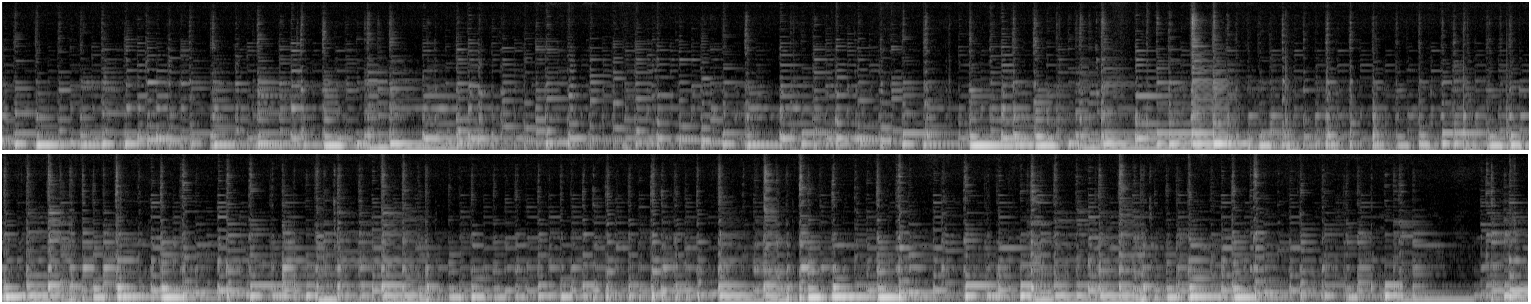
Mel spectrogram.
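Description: Open-back banjo playing an instrumental passage of an old-time tune: a steady run of plucked notes over a repeating low note.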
